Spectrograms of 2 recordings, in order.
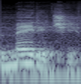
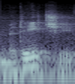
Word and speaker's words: Medici: family motto of the Medici family. Not, as a lot of people pronounce it, the Medici family, but the Medici family.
